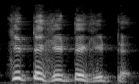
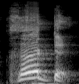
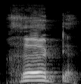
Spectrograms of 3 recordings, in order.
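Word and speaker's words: hurt: இங்கே பாருங்கள், ஹேர்ட்டு அப்படி உச்சரிக்கணும். அதை ஹட்டுன்னு சொல்லக்கூடாது, ஹட்டு கிடையாது. ஹட்டுன்னா அது குடிசை, அப்படி அர்த்தம் வந்துடும். ஹேர்ட்டு ஏப்பம் ஓடுற மாதிரி சொல்லுங்கள், ஹேர்ட்டு.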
